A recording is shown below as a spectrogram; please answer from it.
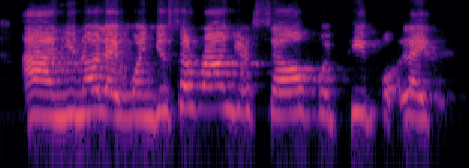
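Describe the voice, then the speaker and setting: A raised, projected voice, animated and bright, sharp in tone, with ordinary pitch variation. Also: woman. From Venezuela. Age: 20s. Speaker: online business educator. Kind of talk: group video call presentation.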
